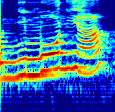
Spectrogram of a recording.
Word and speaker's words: pneumonia: So pneumonia, there is the P is silent.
